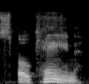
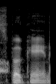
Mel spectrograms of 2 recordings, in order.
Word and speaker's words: Spokane: Well, I heard Klaus Meine of Scorpions pronounce it Spokane one time when I saw them at the Monsters of Rock show many moons ago. So the people of Spokane get very mad about that, and then phonetically it is Spokane.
